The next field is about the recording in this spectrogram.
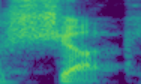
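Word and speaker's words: Shough: Tyler Shuck.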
